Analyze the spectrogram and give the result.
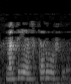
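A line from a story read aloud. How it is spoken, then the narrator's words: Quiet. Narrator (Russian): тихо сказал он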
